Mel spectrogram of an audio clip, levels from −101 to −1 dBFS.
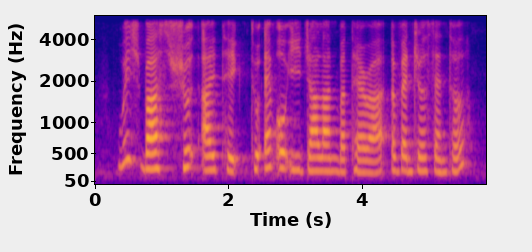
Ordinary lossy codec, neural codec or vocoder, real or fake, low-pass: none; none; real; 5.4 kHz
